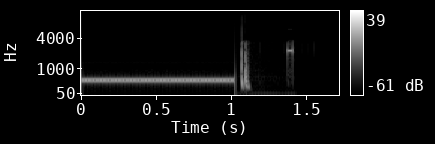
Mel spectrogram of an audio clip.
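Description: A steady telephone dial tone hums for about a second, then cuts off with a sharp click and clatter, followed by a single short, high-pitched beep, with no talking.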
